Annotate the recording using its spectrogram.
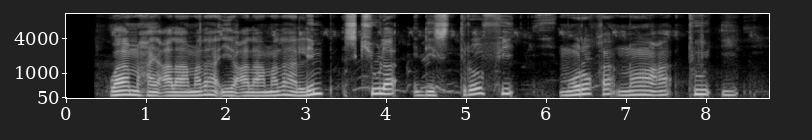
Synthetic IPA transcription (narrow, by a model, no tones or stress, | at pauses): wɑːmɑħɑjʕɑlaːmɐðɐɦɐʔijɞʕɑlaːmɐðɐɦɐlɪmbskʰulɐ | d̪ist̪ɾɔfi | mʊɾʊqʰɐnɔːʕɑt̪ʰui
